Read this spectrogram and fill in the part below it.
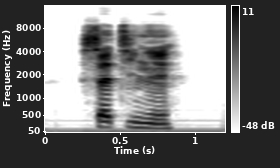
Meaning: to give a satinlike appearance
- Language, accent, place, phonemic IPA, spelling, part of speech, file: French, France, Lyon, /sa.ti.ne/, satiner, verb, LL-Q150 (fra)-satiner.wav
